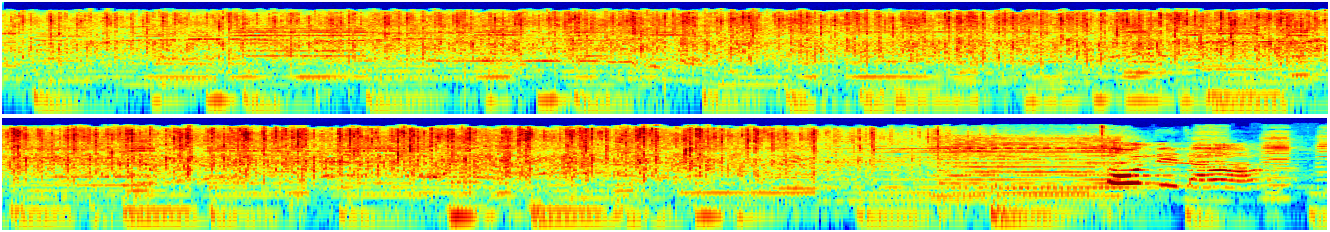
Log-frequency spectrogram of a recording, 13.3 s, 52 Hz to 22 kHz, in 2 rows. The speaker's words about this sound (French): Chaque soir à 20h, toute la France se met aux fenêtres pour vous applaudir. Vous remercier. Et vous soutenir.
